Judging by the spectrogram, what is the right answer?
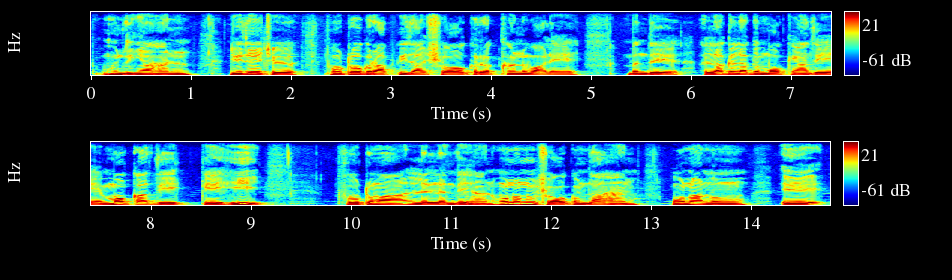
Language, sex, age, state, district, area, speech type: Punjabi, male, 60+, Punjab, Jalandhar, rural, spontaneous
